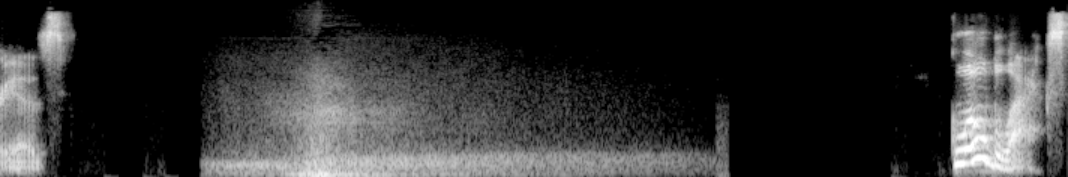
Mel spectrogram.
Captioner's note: light Whoosh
